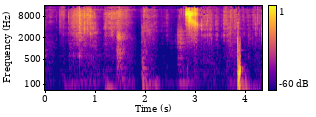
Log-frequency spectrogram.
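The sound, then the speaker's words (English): A plain, ordinary sheet of paper is torn and crumpled against a timer into a paper rocket ship, in several short, irregular bursts of crisp rustling, ending with a sharper, louder crunch near the end. No one speaks. “Okay, from a plain, ordinary sheet of paper, I've created this.”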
